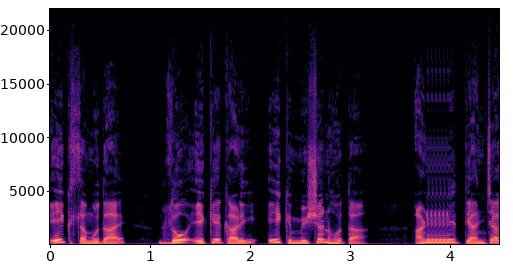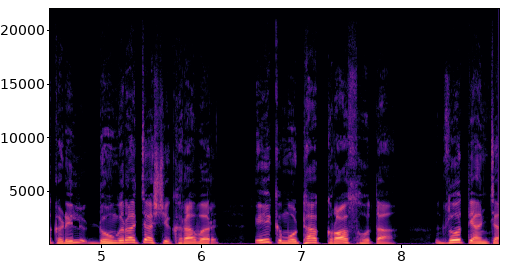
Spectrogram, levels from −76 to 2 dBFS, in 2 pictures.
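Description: From 3.8 to 4.0 s the speech gives way to a system hang loop: a 40 ms slice of audio repeats five times at 25 Hz, a rapid stutter as the hardware recycles its buffer. The waveform shows identical blocks; the spectrogram shows evenly spaced vertical striping.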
